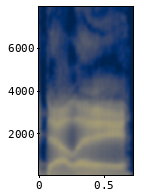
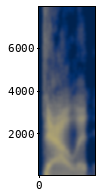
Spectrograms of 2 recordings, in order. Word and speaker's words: Dallet: just like last night I've been saying your name wrong but I'm not gonna do it on the air God damn it don't call this guy Jeffrey dalit unless you're a dumbass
